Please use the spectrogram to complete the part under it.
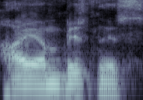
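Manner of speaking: all-business, unfriendly, straight-laced tone. Mocking how another speaker greets people: imitating a straight-laced, unfriendly tone. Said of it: "there's no friendship in that tone".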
